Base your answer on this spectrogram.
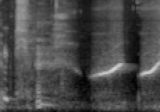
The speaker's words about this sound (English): Try it. I just did. I was like, what's your whistle sound like? My whistle? Yeah, mine's bad.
